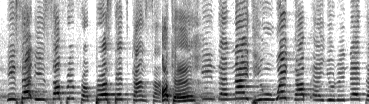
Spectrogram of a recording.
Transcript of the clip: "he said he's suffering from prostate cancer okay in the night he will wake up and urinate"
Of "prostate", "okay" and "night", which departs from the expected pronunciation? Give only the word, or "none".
none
